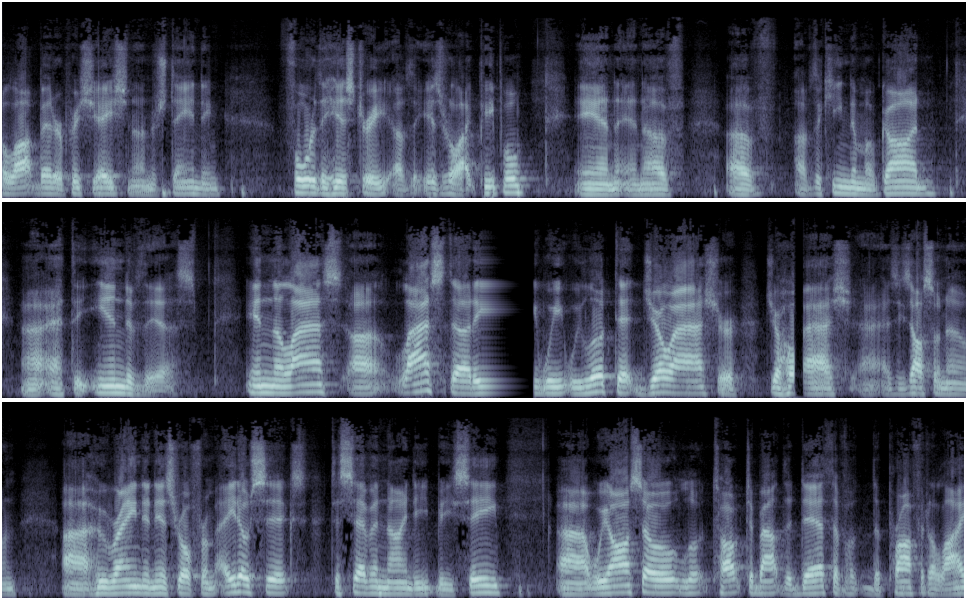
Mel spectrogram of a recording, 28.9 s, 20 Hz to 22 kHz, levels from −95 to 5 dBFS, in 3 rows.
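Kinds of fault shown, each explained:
Repeated packet loss (robotic sound): packets kept going missing, each hole patched by extending prior sound, so 2.05 to 4.88 s turns choppy, about 160 ms lost.
Short stall from a late packet: one packet arrived late, so the receiver stretched the last sound by 26 ms at 12.75 s, holding it slightly too long.
Call audio freeze: packets were likely held up in transit, so from 14.44 s the last sound is drawn out as a fading buzz or hiss, ending in 110 ms of silence, about half a second added.
Jitter buffer speed-up: the receiver trimmed tiny pitch-period slices to shed excess buffered delay, so 16.53 to 24.14 s runs 7% faster at unchanged pitch, sounding hurried.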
